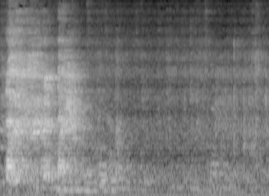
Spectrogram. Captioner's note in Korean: 기침; 목을 가다듬음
